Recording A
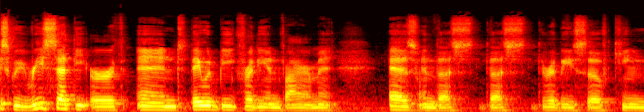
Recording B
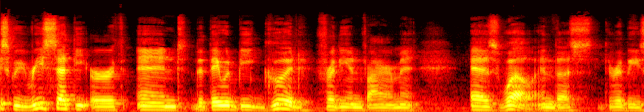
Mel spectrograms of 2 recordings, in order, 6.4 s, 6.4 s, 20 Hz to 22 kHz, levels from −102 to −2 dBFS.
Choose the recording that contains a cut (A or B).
A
